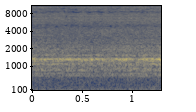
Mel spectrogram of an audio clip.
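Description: An Oldsmobile car engine idles with a steady, even rumble and constant hum, heard briefly and alone at close range.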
